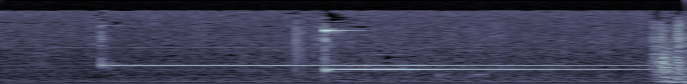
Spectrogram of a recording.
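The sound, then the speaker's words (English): A doorbell chimes two notes, a higher ding followed by a lower dong, each tone ringing out and sustaining over a faint background hiss before cutting off. “Oh, that's the door.”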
